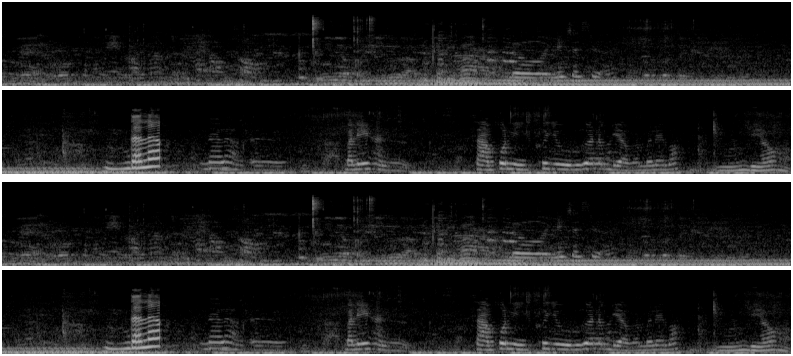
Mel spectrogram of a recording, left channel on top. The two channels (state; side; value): identical; both; correlation 1.00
